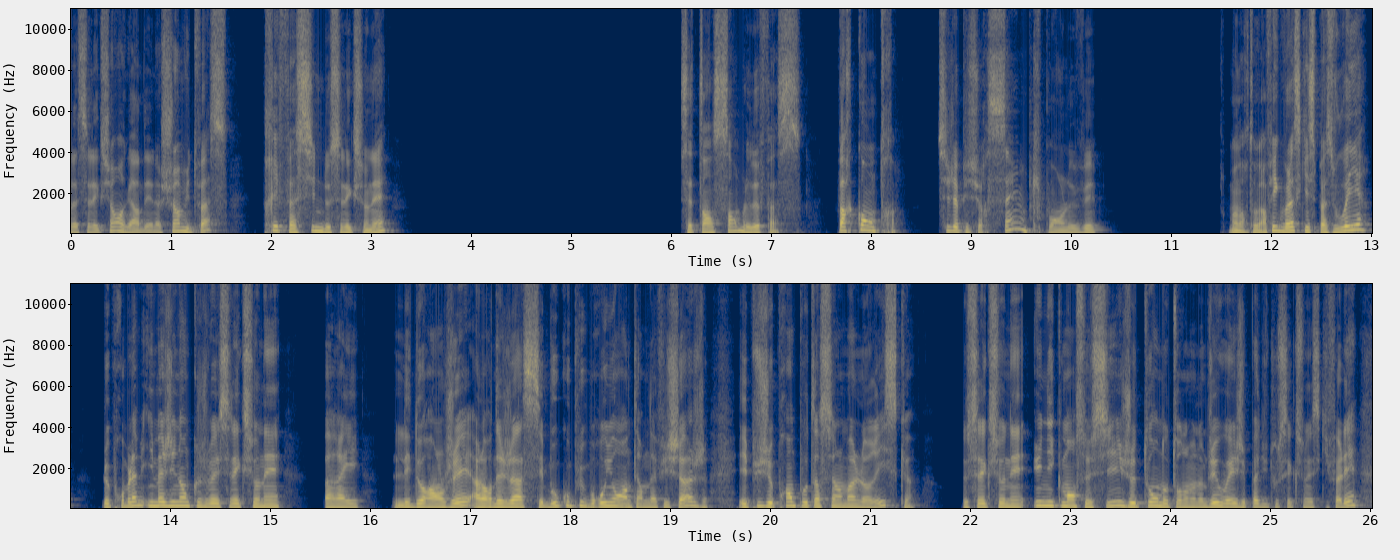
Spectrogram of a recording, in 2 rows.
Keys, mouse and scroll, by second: 3.0 click, 4.4 scroll down 1, 4.6-6.7 middle drag, 7.5 KP_1, 8.2-9.5 scroll up 1, 9.5 KP_5, 13.4 click, 19.1-22.1 drag, 22.5-22.9 scroll down 1, 22.9-25.1 middle drag.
